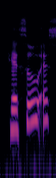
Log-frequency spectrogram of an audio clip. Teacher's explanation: That soft J almost like an H sound. Emphasis on the second syllable.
